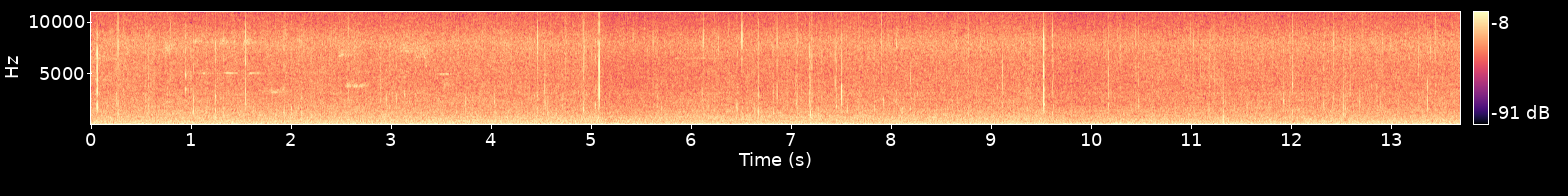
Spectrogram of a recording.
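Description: Steady rain falling on a swollen creek's surface and the grass along its banks, with a steady low rumble underneath. A few sharp ticks stand out, loudest about five and nine and a half seconds in.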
